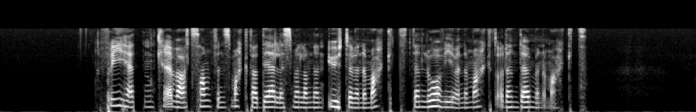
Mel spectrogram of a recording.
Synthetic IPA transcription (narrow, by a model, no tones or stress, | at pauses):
fʁiːheːt̪n̩kʰʁḛːʋəʁɑt̪sɑmfʉnsmɑkt̪ɑːd̪eːləsmɛlɔmd̪ɛnʉːt̪ʰøːʋənəmɑkt̪d̪̥ɛnloːʋjiːʋənəmɑkt̪ʰo̰ːd̪ɛnd̪œmənʔə̰mʔɑ̰kt̪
